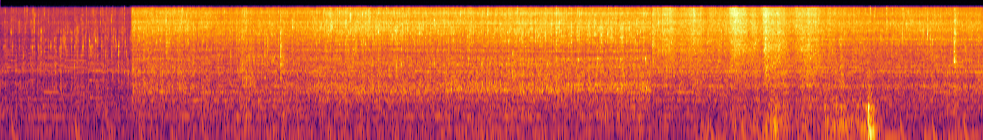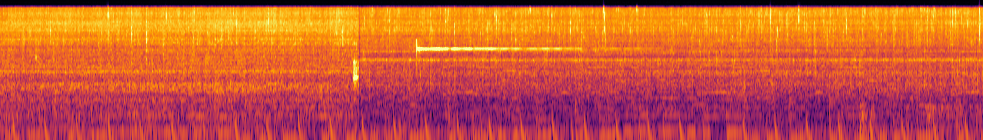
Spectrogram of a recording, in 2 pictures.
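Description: Chicken pieces sizzling as they fry in tomato masala in a steel pot, a steady hiss that steps up about two seconds in. A sharp click about twenty seconds in is followed by a steady high tone, louder for a few seconds and then fainter.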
